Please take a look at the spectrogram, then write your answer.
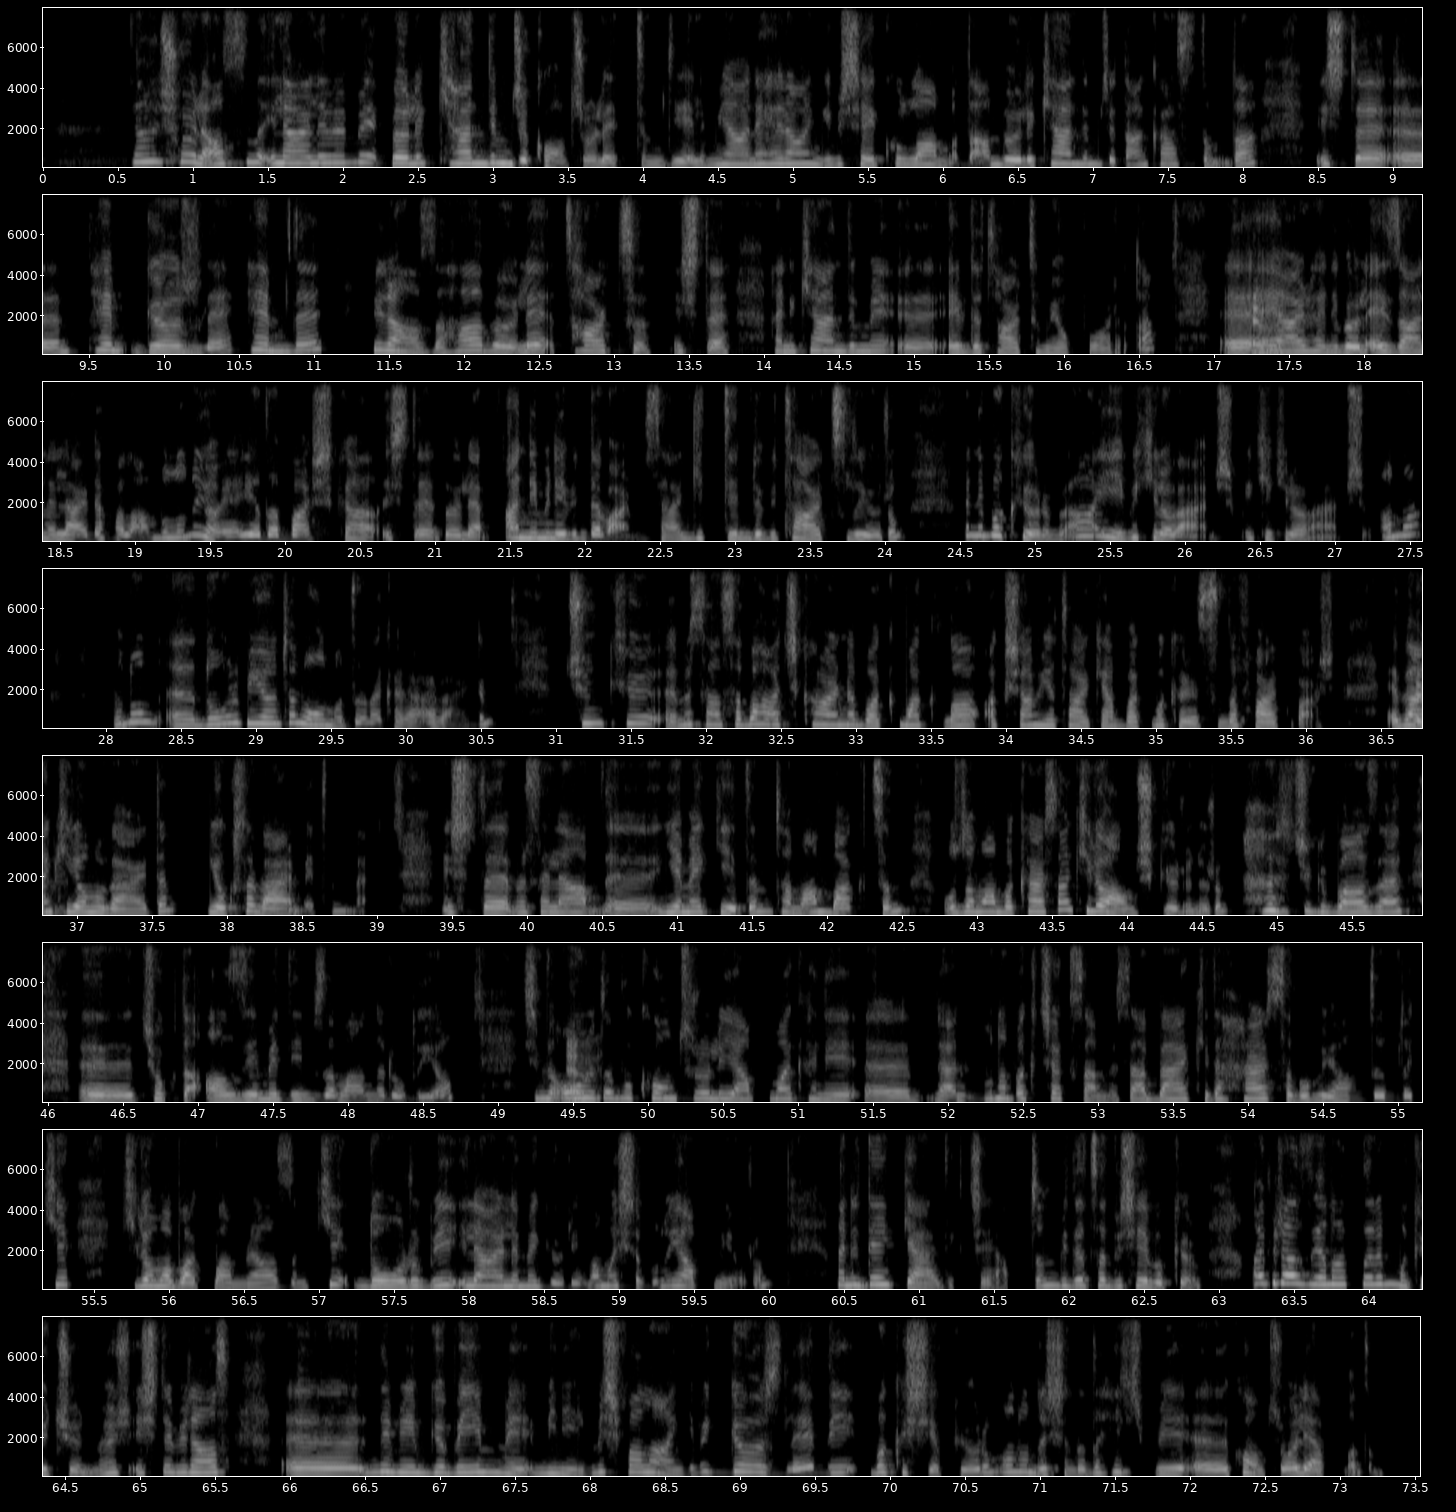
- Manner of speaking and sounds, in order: giggle
- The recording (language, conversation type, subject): Turkish, advice, Hedeflerimdeki ilerlemeyi düzenli olarak takip etmek için nasıl bir plan oluşturabilirim?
